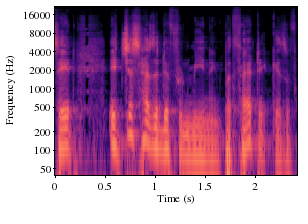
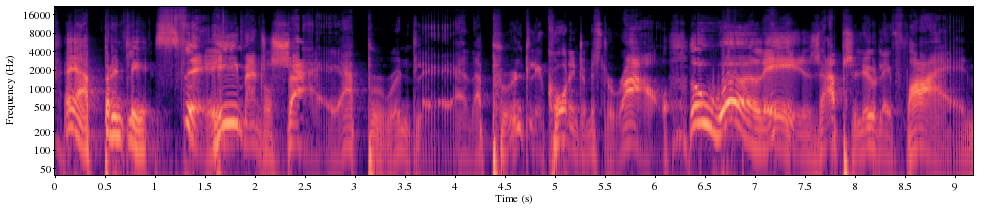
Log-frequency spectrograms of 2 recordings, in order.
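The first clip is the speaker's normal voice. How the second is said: panel translator. Acted. Panel explaining what Mister Rao meant, drawn-out mock importance. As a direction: relay his meaning with stretched, mock-weighty words.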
